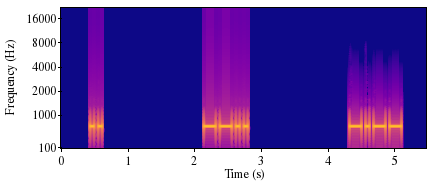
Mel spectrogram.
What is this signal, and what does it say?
Morse code, heard as a keyed tone, about 20 wpm, spaced as for 5 wpm, 700 Hz. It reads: IZY
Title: 243 Lesson 39e - Letter z - Three Characters 20wpm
